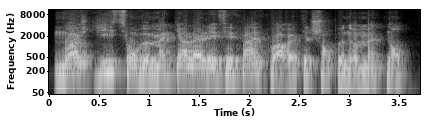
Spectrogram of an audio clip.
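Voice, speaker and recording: A man's voice: medium pitch, fast talker, a little mellow, faint music behind. A man chatting casually on a live gaming stream, complaining in slangy, informal speech and repeating himself as he goes. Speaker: livestreamer running an online racing league. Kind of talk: casual live stream chat with other players.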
